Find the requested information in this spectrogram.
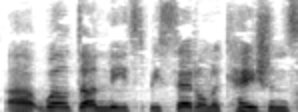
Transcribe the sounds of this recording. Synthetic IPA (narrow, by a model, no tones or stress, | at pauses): ʔəwɛlˠdʌ̃nːiːdz̥tʰəbisɛɾn̩əkʰeɪʒə̃nz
